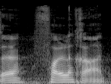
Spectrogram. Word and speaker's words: Vollrath: Pronounce it first. – It's German, and it's Vollrath.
